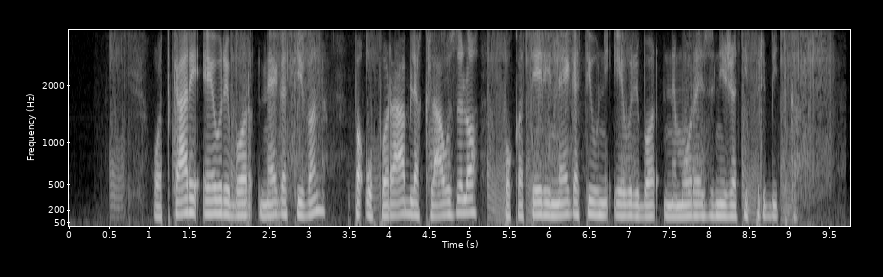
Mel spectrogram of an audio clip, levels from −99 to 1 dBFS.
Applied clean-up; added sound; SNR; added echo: none; Fart; 18 dB; none.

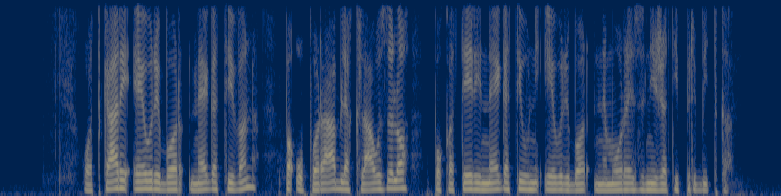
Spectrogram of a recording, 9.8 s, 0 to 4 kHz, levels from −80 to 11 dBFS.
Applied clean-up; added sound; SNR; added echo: none; none; none; none.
